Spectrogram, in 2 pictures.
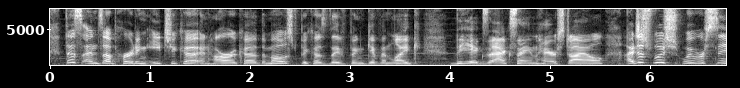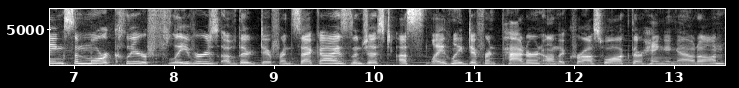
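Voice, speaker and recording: At a moderate pace and with hardly any pauses, a woman talks at medium pitch with ordinary pitch variation. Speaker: video game commentary youtuber. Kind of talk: scripted video commentary. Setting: at home with roommate nearby. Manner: quiet, trying not to disturb.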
